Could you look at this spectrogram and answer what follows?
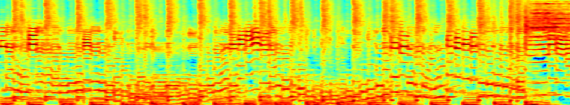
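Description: Background music: electric guitar over a steady drum beat.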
